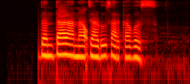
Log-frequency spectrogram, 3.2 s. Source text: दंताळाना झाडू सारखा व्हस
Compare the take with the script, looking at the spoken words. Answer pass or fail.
pass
